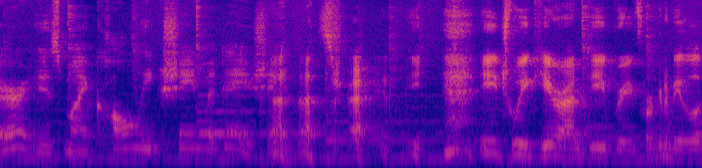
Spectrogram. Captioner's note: laughing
